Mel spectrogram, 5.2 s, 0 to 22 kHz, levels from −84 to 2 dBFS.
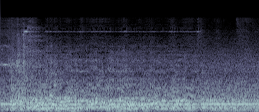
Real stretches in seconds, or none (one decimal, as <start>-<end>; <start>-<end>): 0.0-0.9; 4.0-5.2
